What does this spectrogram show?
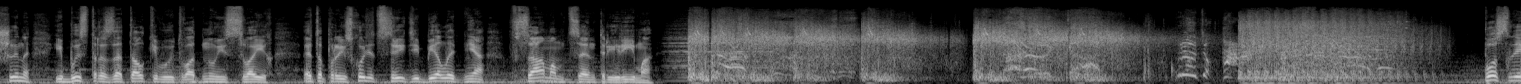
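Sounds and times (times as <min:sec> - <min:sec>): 
speech: 0:00.1 - 0:07.1, 0:14.8 - 0:15.2
automatic weapon gunfire: 0:06.9 - 0:11.5, 0:12.3 - 0:14.5.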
